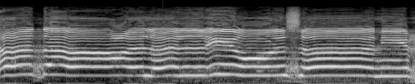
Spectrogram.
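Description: A boy's high voice chanting Quranic recitation (tilawat) in long, held melodic notes with ornamented turns of pitch. It breaks off briefly twice, once just after the start and once near the end.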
